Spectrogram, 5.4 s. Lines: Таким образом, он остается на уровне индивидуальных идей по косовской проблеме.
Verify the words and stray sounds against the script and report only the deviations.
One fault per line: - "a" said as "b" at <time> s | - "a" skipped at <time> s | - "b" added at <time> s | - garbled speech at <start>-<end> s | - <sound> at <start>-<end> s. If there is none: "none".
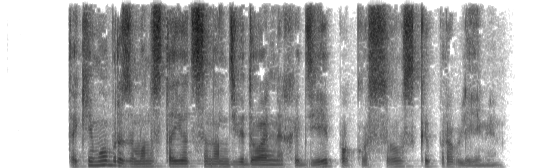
- "уровне" skipped at 2.2 s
